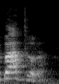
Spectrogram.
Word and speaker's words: Battler: It's made up of the characters for fight and person, and it's pronounced battler.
